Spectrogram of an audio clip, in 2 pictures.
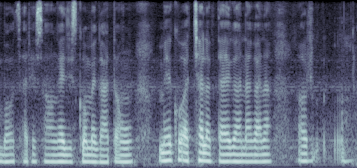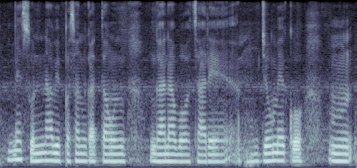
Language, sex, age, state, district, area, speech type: Hindi, male, 18-30, Uttar Pradesh, Ghazipur, urban, spontaneous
